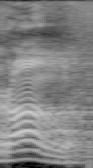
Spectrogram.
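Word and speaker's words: wrong: इसी प्रकार से देखिए डब्ल्यू आर ओ एन G receive उच्चारण करेंगे हम यहां पर डब्लू है वह साइलेंट रहता है और इसको ऊंचा होता है रंग यहां पर देखिए डब्लू है वह साइलेंट है तो जब आपको पता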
